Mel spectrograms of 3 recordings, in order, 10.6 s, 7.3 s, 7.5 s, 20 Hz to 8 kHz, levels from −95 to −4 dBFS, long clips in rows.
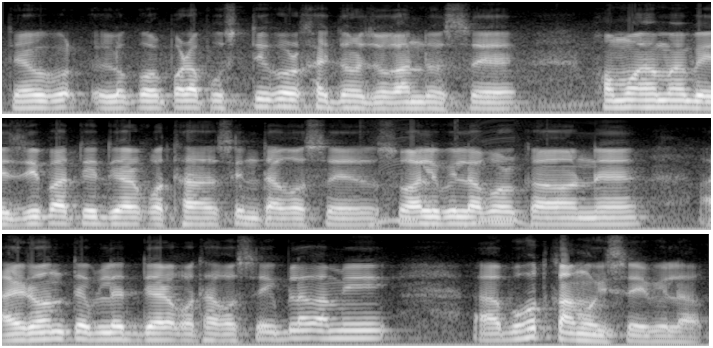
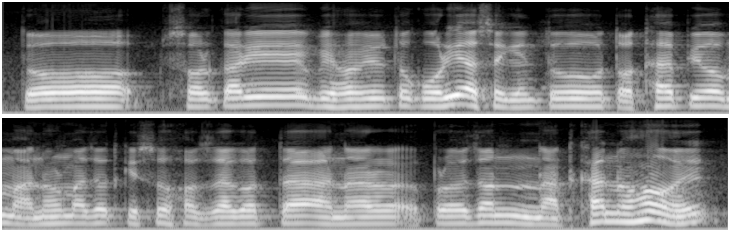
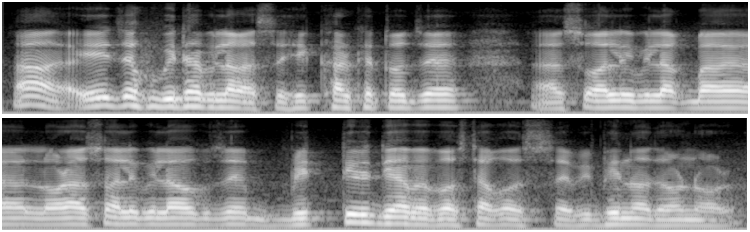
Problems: none marked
